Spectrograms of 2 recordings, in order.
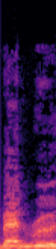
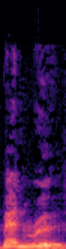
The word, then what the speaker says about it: Baton Rouge: French, the language Rouge, the color red, you know, but it's Baton Rouge. That's how you, from Baton Rouge, that's how you pronounce it, Baton Rouge, you know.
